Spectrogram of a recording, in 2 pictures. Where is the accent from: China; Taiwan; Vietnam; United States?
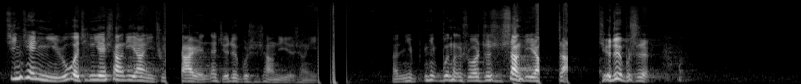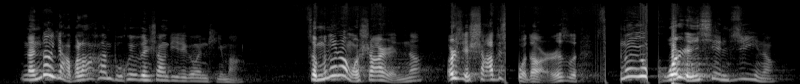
China; 我们中国人真是有智慧的民族哈。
